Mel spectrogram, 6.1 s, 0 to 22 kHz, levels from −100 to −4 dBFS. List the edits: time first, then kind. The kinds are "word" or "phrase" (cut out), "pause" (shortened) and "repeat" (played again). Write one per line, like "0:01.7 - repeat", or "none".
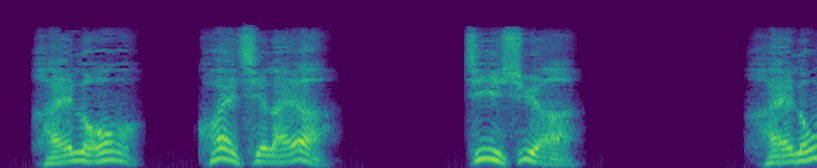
none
